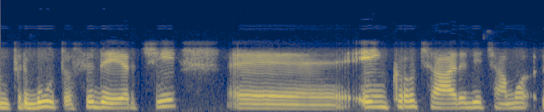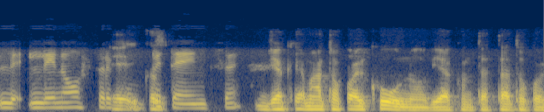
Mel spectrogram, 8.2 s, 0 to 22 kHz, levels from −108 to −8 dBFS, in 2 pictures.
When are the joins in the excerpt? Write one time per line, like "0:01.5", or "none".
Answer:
none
